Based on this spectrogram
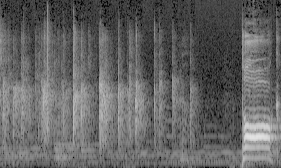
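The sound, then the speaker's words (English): An audience claps in uneven bursts for about four seconds over a low sustained tone, then the clapping fades and a loud, harmonically rich blast of sound cuts in at the end. “It's a good thing to clap.”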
